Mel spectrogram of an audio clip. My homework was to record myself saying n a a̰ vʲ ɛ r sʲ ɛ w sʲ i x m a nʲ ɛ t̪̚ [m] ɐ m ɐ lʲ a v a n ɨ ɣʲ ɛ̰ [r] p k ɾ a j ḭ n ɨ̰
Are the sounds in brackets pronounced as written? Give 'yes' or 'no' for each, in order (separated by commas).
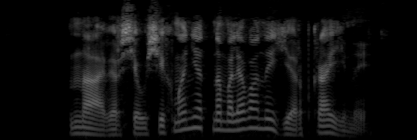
no, yes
